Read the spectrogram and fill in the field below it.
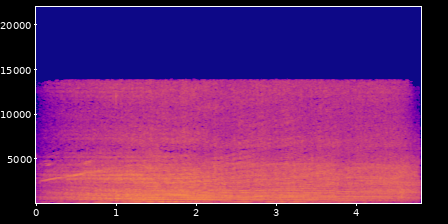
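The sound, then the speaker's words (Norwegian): A camera drone's rotors spin up into a loud, buzzing whine that climbs in pitch and then holds steady as it takes off and hovers, with no voices. The drone flies a mapped grid over houses at an abandoned military camp, taking photos for a 3D model. “Press for takeoff.”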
